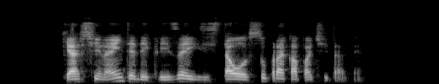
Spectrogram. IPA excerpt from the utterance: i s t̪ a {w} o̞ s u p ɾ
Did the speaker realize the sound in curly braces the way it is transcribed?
yes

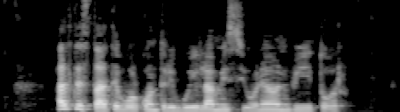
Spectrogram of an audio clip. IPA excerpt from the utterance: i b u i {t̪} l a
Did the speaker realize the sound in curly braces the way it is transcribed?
no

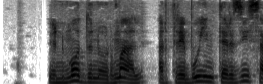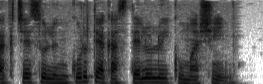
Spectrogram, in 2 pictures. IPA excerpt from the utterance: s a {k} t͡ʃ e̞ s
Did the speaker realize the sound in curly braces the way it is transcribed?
yes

